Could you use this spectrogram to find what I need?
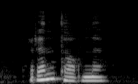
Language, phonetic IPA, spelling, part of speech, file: Polish, [rɛ̃nˈtɔvnɨ], rentowny, adjective, LL-Q809 (pol)-rentowny.wav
